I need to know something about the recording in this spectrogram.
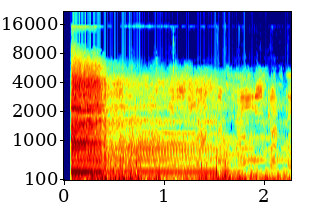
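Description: Superstock racing motorcycle passing at racing speed: its engine note starts suddenly and loud, holds steady, and fades after about a second and a half.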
